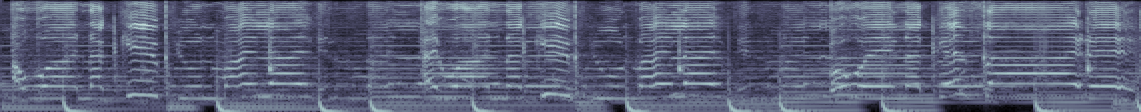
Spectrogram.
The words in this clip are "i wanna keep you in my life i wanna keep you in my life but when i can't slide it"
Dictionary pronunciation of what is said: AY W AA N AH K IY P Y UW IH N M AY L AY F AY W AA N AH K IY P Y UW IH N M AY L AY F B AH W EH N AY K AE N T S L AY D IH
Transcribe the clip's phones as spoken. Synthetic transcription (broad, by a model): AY W AA N AH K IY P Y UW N M AY L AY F AY W AA N AH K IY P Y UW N M AY L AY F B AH W EH N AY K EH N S AY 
